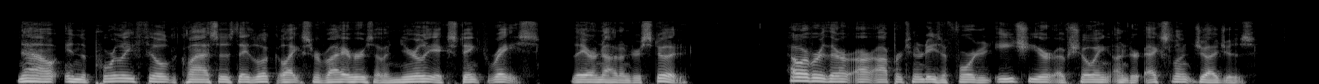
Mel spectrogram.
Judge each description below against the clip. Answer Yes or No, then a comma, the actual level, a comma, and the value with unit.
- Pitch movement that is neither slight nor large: Yes, average, 3.1 semitones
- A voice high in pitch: No, low, 115 Hz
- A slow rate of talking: No, average, 145 wpm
